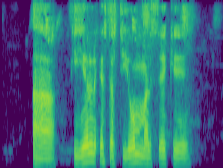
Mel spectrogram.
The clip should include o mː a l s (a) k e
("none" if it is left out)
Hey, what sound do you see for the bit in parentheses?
e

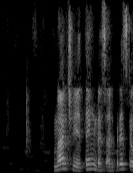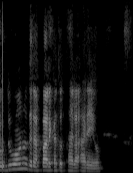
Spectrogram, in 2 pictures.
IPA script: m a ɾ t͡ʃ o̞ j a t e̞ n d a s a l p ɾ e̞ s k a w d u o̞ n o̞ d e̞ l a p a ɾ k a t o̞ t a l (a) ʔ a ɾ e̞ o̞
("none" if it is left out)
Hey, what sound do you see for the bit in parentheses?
a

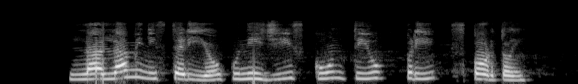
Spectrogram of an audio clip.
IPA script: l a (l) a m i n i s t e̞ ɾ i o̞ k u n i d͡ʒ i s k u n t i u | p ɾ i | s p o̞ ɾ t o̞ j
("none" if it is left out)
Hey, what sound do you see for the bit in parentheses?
l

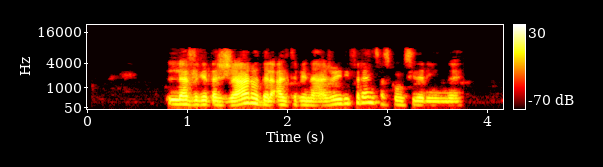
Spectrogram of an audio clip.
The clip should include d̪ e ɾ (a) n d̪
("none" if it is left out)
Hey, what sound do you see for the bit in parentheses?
i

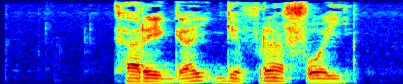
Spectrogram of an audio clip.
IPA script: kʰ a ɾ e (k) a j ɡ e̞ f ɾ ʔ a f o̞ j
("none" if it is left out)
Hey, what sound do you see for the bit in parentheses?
ɡ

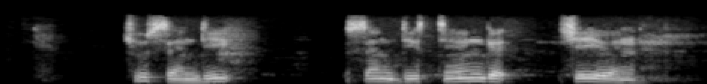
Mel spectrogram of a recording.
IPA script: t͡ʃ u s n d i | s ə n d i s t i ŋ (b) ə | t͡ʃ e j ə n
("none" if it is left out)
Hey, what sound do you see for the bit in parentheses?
ɡ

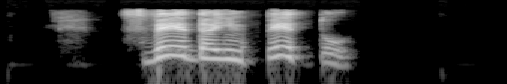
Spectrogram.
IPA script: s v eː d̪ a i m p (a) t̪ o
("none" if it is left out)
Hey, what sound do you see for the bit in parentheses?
e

